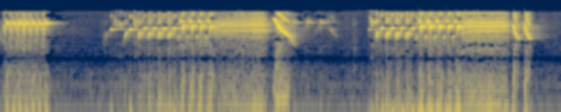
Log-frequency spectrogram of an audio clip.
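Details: Canary x goldfinch hybrid (mule) singing: bright rapid trills and buzzy rattling phrases broken by short pauses, with a fast downward-sweeping whistle near the end, over a steady low rumbling background noise.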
